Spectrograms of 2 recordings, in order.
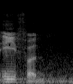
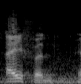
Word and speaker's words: ephod: What on earth is an ephod? It's actually pronounced aphid in Hebrew, but that sounds like an insect to me, so I've chosen to use the English pronunciation here.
